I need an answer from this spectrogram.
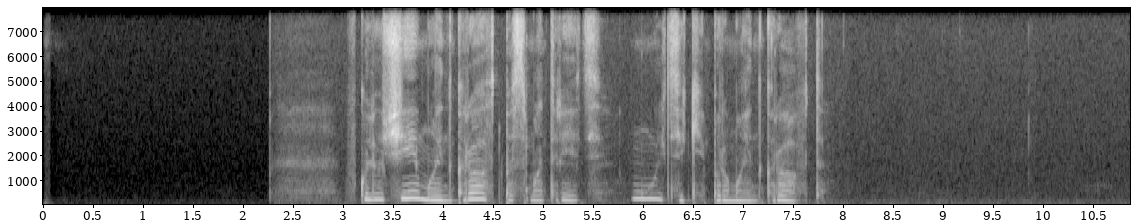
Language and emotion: Russian, sad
